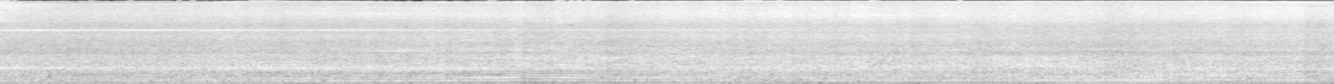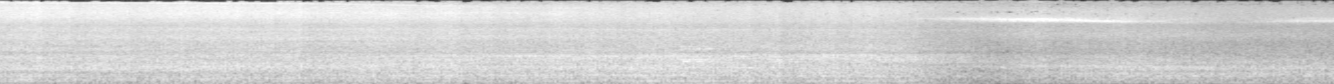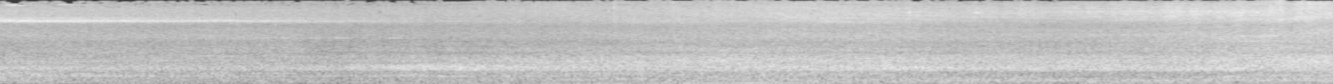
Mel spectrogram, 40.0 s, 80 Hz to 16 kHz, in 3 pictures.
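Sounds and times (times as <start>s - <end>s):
diesel truck engine rumbling: 0.0s - 40.0s
passing road traffic: 0.0s - 40.0s
thin high whine: 22.7s - 30.3s.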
